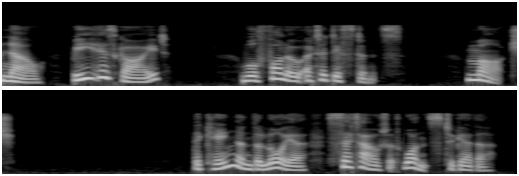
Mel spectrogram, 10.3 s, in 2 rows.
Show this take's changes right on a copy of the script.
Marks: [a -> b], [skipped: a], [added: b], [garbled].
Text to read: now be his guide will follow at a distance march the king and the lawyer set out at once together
now be his guide will follow at a distance march the king and the lawyer set out at once together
